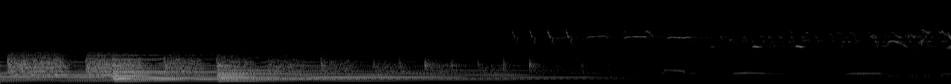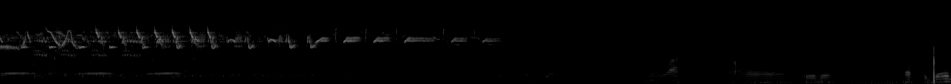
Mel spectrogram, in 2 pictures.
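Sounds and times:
music track: 0:00.0 - 0:06.2
birds chirping and singing: 0:04.6 - 0:14.7.

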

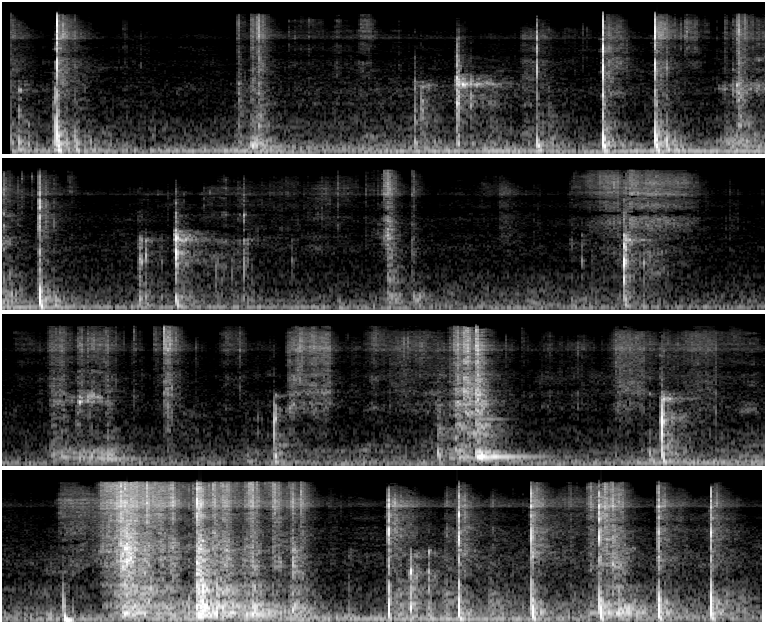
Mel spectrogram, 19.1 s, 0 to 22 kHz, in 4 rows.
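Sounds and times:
paving blocks knocking: 0:00.1 - 0:00.9, 0:02.4 - 0:06.4, 0:12.2 - 0:19.0.

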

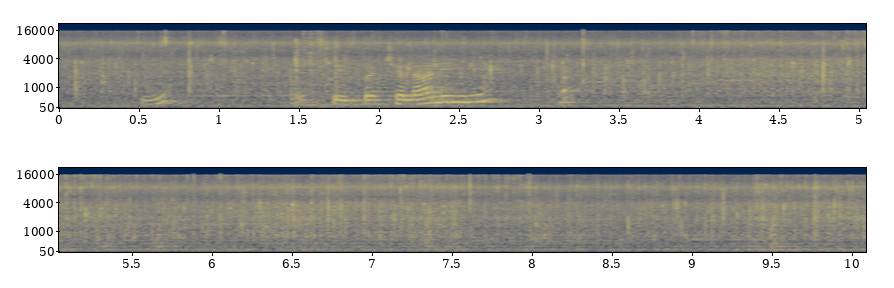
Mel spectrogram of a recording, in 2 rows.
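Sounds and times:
vegetables sizzling in oil: 0:00.0 - 0:10.0.

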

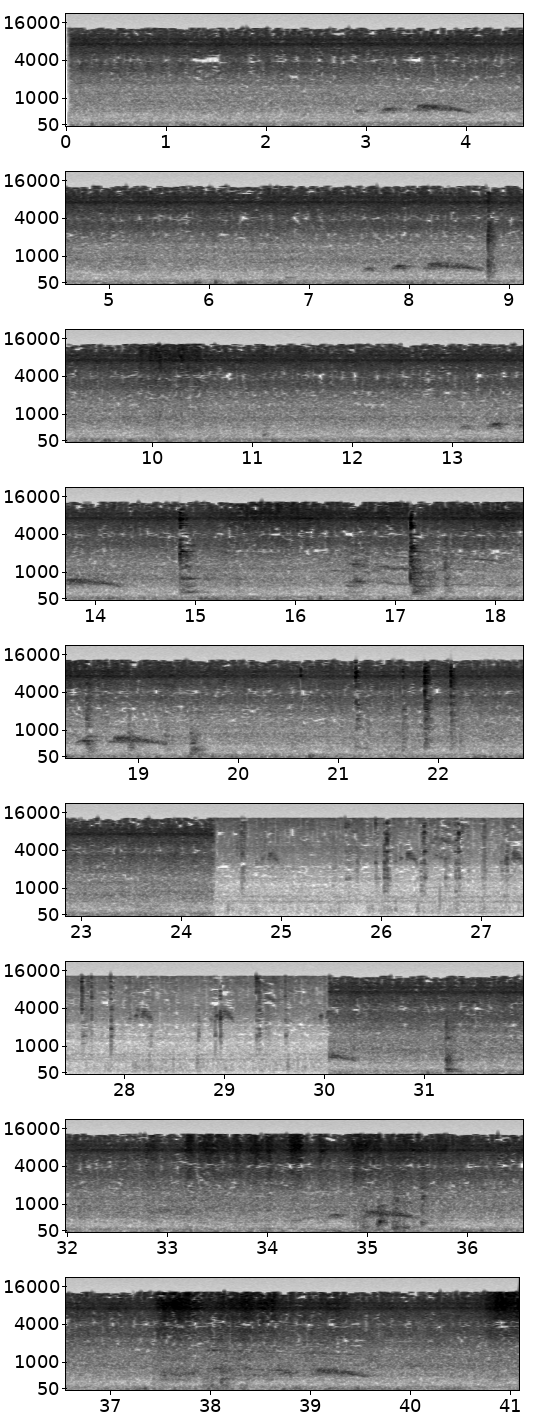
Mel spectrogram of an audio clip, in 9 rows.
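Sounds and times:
sizzling bubbling in a wok: 0:00.0 - 0:24.4, 0:30.0 - 0:41.0
dove cooing: 0:02.9 - 0:04.2, 0:07.5 - 0:09.0, 0:13.1 - 0:15.0, 0:16.4 - 0:19.6, 0:30.1 - 0:30.5, 0:34.2 - 0:36.2, 0:37.0 - 0:39.8.

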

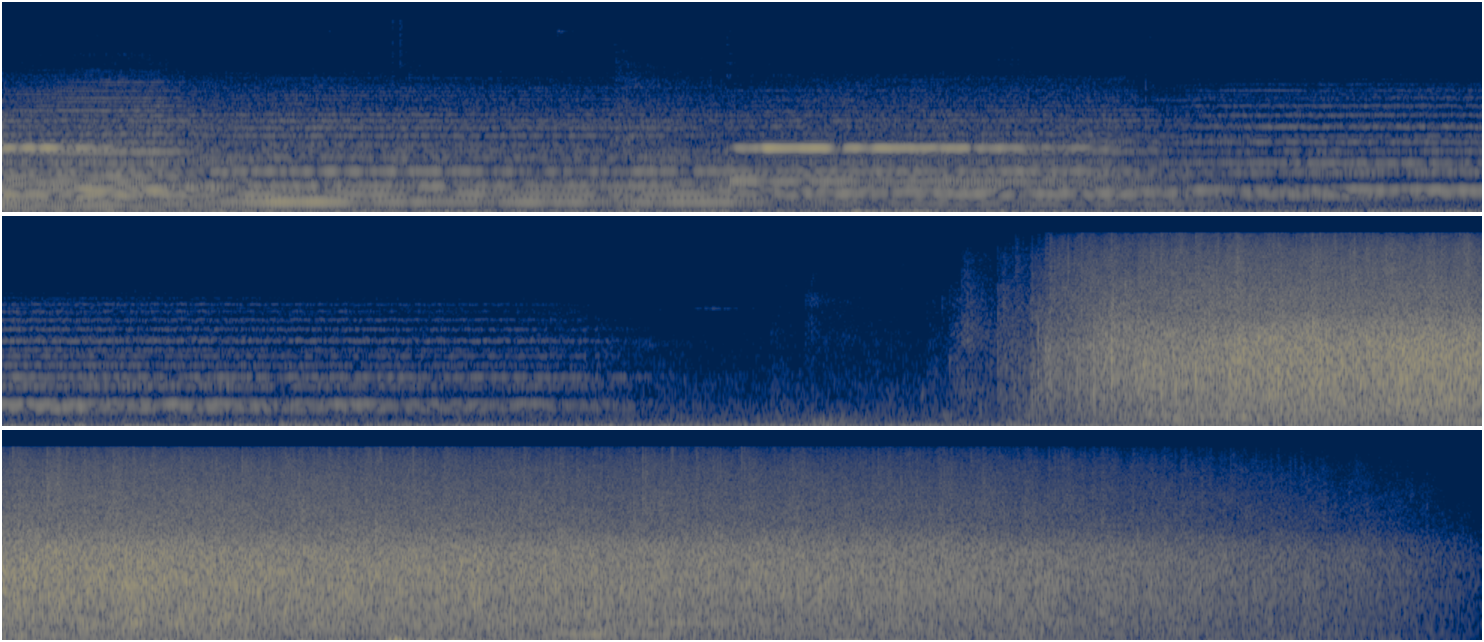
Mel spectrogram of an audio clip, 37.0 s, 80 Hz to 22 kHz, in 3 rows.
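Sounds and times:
audience applauding: 0:20.6 - 0:37.0.

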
